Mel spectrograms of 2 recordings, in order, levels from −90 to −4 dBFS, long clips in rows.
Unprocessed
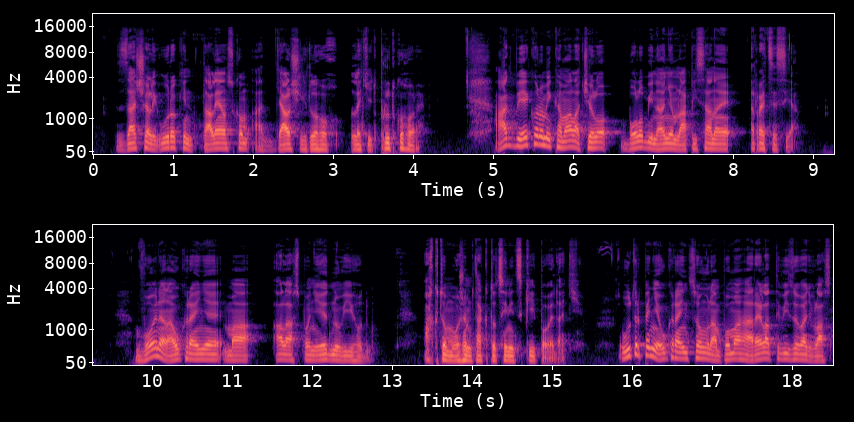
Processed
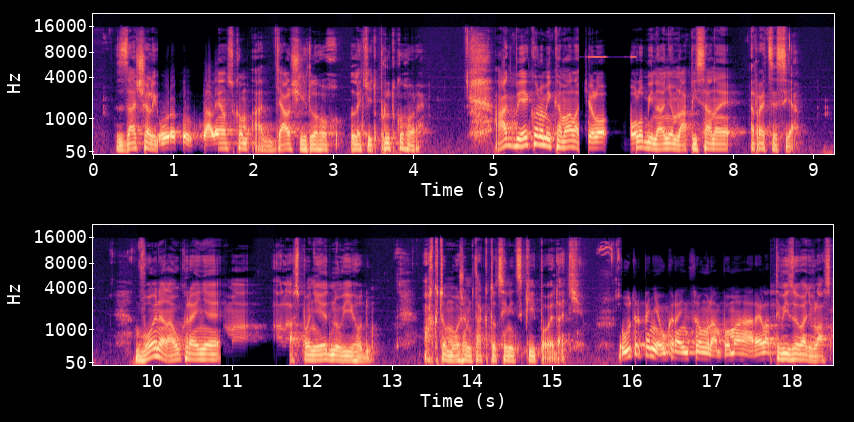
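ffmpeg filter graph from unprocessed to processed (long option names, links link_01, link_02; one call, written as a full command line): ffmpeg -i in.wav -filter_complex "[0:a]asettb=1/sr,asplit=3[link_01][link_02][link_03];[link_01]atrim=end=0.814[link_04];[link_02]atrim=start=0.81:end=1.57,asetpts=PTS-STARTPTS,afade=type=in:duration=0.004:curve=qsin,afade=type=out:start_time=0.756:duration=0.004:curve=qsin,bandreject=frequency=2100:width=5.5,adynamicsmooth=sensitivity=1:basefreq=640,highpass=frequency=440:width_type=q:width=4[link_05];[link_03]atrim=start=1.566[link_06];[link_04][link_05]acrossfade=duration=0.004:curve1=hsin:curve2=qsin[link_07];[link_07][link_06]acrossfade=duration=0.004:curve1=qsin:curve2=hsin,asettb=1/sr,asplit=3[link_08][link_09][link_10];[link_08]atrim=end=6.074[link_11];[link_09]atrim=start=6.07:end=6.79,asetpts=PTS-STARTPTS,afade=type=in:duration=0.004:curve=qsin,afade=type=out:start_time=0.716:duration=0.004:curve=qsin,aeval=exprs='val(0)+0.0178*sin(2*PI*7100*n/s)':channel_layout=same,agate=range=-47dB:threshold=-33dB:ratio=16:release=100:detection=peak,acrossover=split=390 3100:gain=0.1 1 0.178[link_12][link_13][link_14];[link_12][link_13][link_14]amix=inputs=3:normalize=0[link_15];[link_10]atrim=start=6.786[link_16];[link_11][link_15]acrossfade=duration=0.004:curve1=hsin:curve2=qsin[link_17];[link_17][link_16]acrossfade=duration=0.004:curve1=qsin:curve2=hsin,asettb=1/sr,asplit=3[link_18][link_19][link_20];[link_18]atrim=end=10.854[link_21];[link_19]atrim=start=10.85:end=11.73,asetpts=PTS-STARTPTS,afade=type=in:duration=0.004:curve=qsin,afade=type=out:start_time=0.876:duration=0.004:curve=qsin,highpass=frequency=1100:width=0.5412,highpass=frequency=1100:width=1.3066,acompressor=threshold=-60dB:ratio=2.5:attack=3.2:release=140:knee=1:detection=peak[link_22];[link_20]atrim=start=11.726[link_23];[link_21][link_22]acrossfade=duration=0.004:curve1=hsin:curve2=qsin[link_24];[link_24][link_23]acrossfade=duration=0.004:curve1=qsin:curve2=hsin,asettb=1/sr,asplit=3[link_25][link_26][link_27];[link_25]atrim=end=15.874[link_28];[link_26]atrim=start=15.87:end=17.73,asetpts=PTS-STARTPTS,afade=type=in:duration=0.004:curve=qsin,afade=type=out:start_time=1.856:duration=0.004:curve=qsin,acrossover=split=1300|3100[link_29][link_30][link_31];[link_29]acompressor=threshold=-37dB:ratio=4[link_32];[link_30]acompressor=threshold=-52dB:ratio=4[link_33];[link_31]acompressor=threshold=-58dB:ratio=4[link_34];[link_32][link_33][link_34]amix=inputs=3:normalize=0,asuperstop=centerf=4700:order=4:qfactor=0.76,highpass=frequency=210:width=0.5412,highpass=frequency=210:width=1.3066,equalizer=frequency=290:width_type=q:width=4:gain=8,equalizer=frequency=560:width_type=q:width=4:gain=7,equalizer=frequency=890:width_type=q:width=4:gain=10,equalizer=frequency=1400:width_type=q:width=4:gain=8,lowpass=frequency=6000:width=0.5412,lowpass=frequency=6000:width=1.3066[link_35];[link_27]atrim=start=17.726[link_36];[link_28][link_35]acrossfade=duration=0.004:curve1=hsin:curve2=qsin[link_37];[link_37][link_36]acrossfade=duration=0.004:curve1=qsin:curve2=hsin,acompressor=threshold=-35dB:ratio=10,alimiter=level_in=31dB:limit=-1dB:release=50:level=0:latency=1,volume=-1dB" out.wav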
